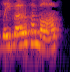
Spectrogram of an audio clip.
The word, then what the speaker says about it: Lebo Hamath: So it's Lebo Hamath and the Sea of Arabah. So was anybody able to find Lebo Hamath or Hamath on a map? – I could not.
